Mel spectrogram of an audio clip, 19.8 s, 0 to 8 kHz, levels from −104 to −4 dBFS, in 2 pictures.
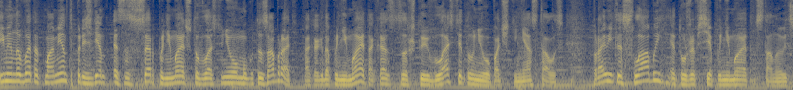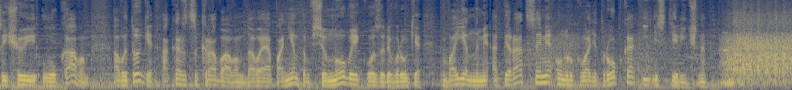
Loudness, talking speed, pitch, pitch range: -27 LUFS, 170 wpm, 120 Hz, 105-150 Hz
